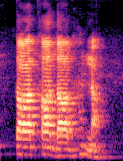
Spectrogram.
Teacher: और त वर्ग को हम दंत से बोलते हैं।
